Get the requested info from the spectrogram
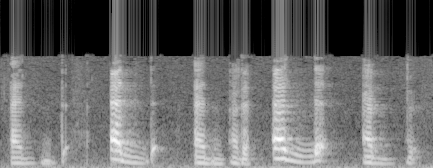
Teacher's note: The Dal is pronounced from the top side of the tip of the tongue and the gum line of the two front upper incisors.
